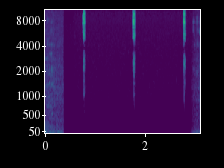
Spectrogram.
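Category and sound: household object, pocket watch ticking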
